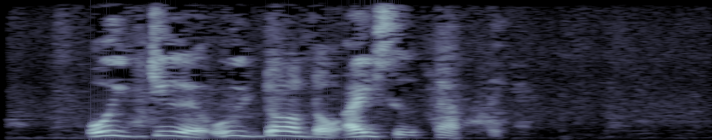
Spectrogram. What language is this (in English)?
Nüpode Huitoto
